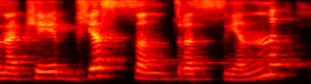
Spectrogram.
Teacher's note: note the Dvitvam, Santrasyan. Extra S is being heard.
